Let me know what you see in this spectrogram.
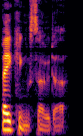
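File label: "baking soda", British English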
